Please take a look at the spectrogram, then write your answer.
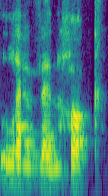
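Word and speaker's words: Leeuwenhoek: so this is the pronunciation helps how it's pronounced Livan hook a Dutch word in the passage pain explains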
